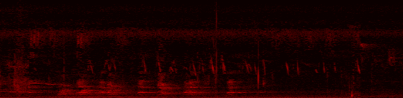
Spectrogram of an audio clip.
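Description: A hen clucks softly nearby.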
